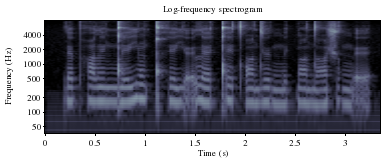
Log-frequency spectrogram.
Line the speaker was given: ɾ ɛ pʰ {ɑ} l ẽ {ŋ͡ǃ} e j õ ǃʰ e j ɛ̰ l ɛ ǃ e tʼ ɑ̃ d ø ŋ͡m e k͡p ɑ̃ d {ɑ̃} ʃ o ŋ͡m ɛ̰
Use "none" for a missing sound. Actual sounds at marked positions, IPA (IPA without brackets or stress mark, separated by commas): ɑ, ŋ͡ǃ, ɑ̃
